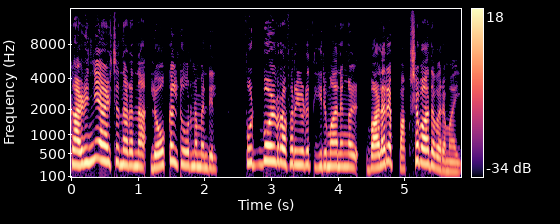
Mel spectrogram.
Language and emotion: Malayalam, angry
